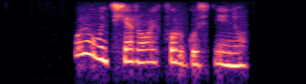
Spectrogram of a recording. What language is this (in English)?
Kabyle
